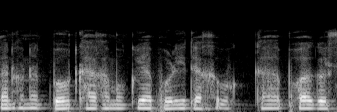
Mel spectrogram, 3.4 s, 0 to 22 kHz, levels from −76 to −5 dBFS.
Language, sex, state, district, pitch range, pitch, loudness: Assamese, male, Assam, Sonitpur, 130-140 Hz, 135 Hz, -18 LUFS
